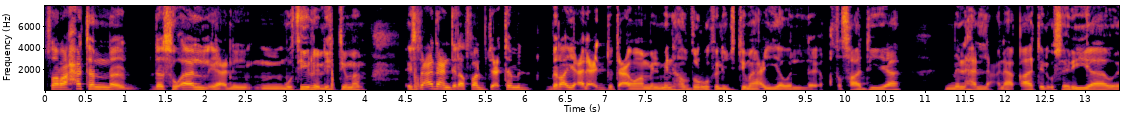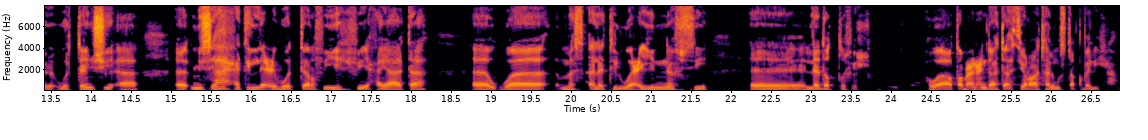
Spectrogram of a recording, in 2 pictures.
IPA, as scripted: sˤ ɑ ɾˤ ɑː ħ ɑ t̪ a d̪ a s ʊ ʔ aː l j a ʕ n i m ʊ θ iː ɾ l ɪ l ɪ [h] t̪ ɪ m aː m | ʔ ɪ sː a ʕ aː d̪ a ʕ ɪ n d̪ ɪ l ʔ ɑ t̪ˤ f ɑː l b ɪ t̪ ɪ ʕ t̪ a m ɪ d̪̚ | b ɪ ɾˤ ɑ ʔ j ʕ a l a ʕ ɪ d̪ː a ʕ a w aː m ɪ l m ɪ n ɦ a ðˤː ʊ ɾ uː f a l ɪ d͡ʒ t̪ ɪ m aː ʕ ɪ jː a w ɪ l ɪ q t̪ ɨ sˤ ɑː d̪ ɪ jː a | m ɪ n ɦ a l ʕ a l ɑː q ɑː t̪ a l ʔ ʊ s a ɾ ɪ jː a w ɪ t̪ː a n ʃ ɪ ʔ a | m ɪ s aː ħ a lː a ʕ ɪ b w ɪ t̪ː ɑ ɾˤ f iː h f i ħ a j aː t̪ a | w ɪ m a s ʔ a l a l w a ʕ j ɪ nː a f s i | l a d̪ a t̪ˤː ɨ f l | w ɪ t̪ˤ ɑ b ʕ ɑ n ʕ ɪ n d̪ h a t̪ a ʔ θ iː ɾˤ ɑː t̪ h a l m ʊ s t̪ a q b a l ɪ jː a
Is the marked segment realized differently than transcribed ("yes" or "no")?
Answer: no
